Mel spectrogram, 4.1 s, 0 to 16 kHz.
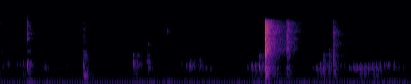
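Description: Spellbinders Platinum 6 manual die-cutting machine being hand-cranked, the plate sandwich passing through the rollers as an intricate die cuts cardstock: faint clicks at first, then a few sharp cracks about two and a half seconds in and a short rasp near the end.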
